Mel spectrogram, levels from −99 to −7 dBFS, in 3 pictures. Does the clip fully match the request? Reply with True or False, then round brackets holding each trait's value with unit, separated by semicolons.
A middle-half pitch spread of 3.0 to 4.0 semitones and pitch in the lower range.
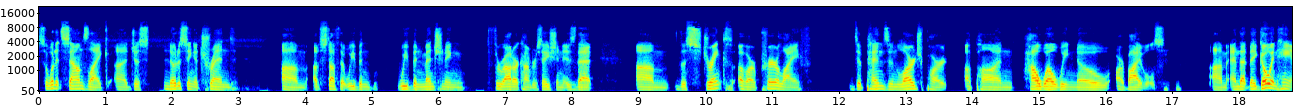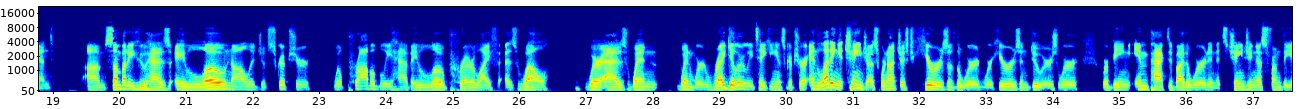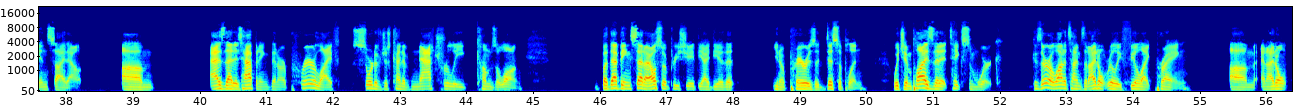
True (3.4 semitones; 120 Hz)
